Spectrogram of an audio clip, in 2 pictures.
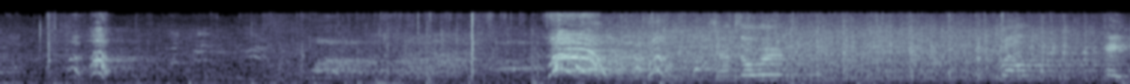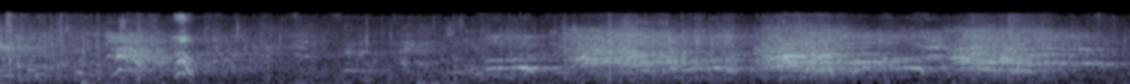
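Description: Voices in a badminton arena: a few sharp knocks early on, then loud shouting breaks out suddenly about seven seconds in and dies down, with more shouting voices near the end.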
